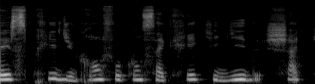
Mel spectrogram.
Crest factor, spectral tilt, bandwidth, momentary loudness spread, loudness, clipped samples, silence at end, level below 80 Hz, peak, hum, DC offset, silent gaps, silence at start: 18 dB; -4.5 dB/octave; 16.5 kHz; 8 LU; -31 LUFS; under 0.1%; 0.15 s; -70 dBFS; -12 dBFS; none; under 0.1%; none; 0 s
